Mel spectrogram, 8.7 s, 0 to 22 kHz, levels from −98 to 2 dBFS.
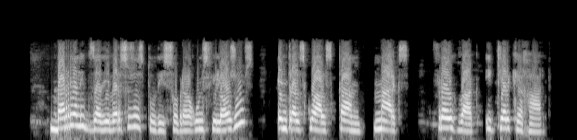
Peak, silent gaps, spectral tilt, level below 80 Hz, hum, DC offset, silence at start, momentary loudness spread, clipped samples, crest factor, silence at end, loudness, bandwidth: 0 dBFS; 4.05-4.11 s, 5.47-5.58 s, 6.13-6.25 s; -4.5 dB/octave; -52 dBFS; none; under 0.1%; 0.75 s; 9 LU; under 0.1%; 12 dB; 0.5 s; -11 LUFS; 7.8 kHz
